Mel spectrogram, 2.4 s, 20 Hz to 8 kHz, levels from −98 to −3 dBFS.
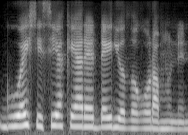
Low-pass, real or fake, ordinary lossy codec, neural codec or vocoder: none; fake; none; codec, 16 kHz, about 1 kbps, DyCAST, with the encoder's durations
